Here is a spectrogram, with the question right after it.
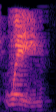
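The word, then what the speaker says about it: Waian: It's W-A-I-A-N. – Oh, I'm going to butcher that. Wayne? Wayne? – Wayne. – Wayne? Oh, okay. It just sounds like Wayne, but spelled fancy.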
